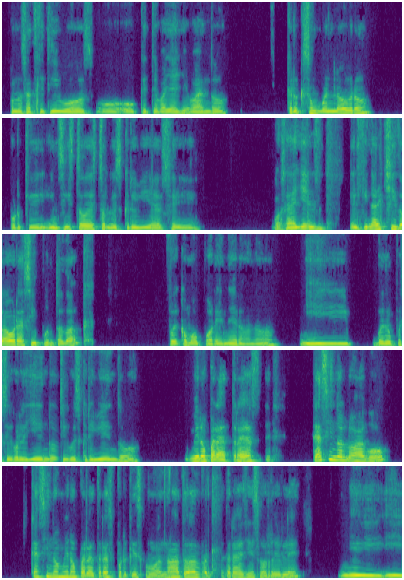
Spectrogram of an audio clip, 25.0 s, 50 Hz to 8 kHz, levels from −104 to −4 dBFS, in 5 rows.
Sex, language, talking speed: male, Spanish, 165 wpm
